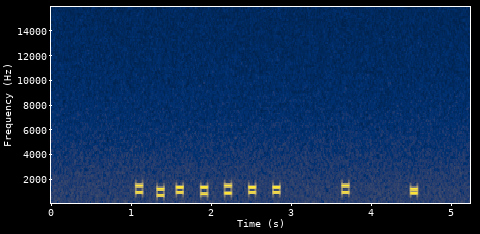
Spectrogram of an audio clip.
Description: DTMF, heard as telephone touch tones, dialled by hand, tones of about 90 ms. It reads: #105900 # 7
